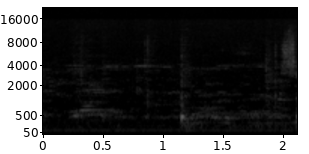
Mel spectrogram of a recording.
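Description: Near silence: a faint steady hum with one faint click just after a second in.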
